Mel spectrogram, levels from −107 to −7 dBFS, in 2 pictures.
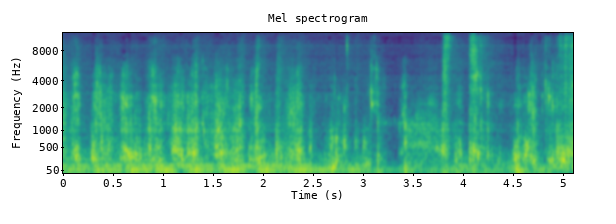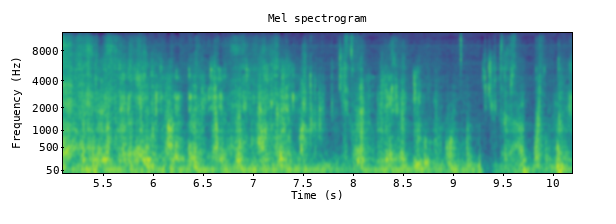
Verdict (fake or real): fake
